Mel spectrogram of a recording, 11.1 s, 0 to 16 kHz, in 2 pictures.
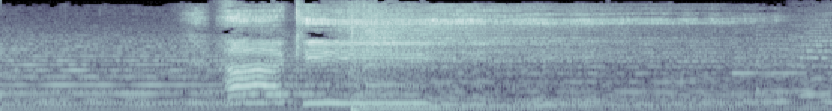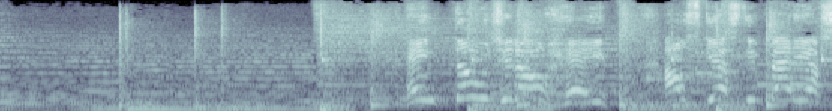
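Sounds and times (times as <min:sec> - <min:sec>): held low bass note: 0:06.0 - 0:08.0.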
